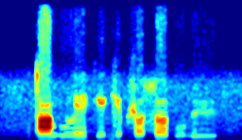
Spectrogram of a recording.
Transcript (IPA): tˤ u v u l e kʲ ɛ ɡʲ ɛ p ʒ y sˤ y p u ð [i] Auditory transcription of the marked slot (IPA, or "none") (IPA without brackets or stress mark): y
